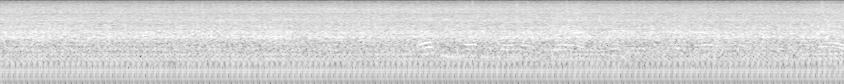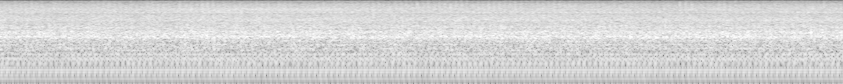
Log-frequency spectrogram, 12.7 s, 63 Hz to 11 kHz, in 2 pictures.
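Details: 20" Murray push mower #20201D after straightening its wobbling crankshaft and cleaning: a steady single-cylinder drone with a constant low hum and no knocking, running evenly at fixed throttle; the owner notes it could be low on gas.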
